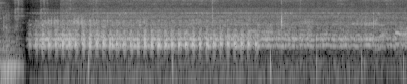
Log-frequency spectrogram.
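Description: Night chorus of frogs calling in rapid, continuous pulses, with faint regular footfalls on a dirt path about one and a half a second. The tail of a music track cuts off just as the chorus begins.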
